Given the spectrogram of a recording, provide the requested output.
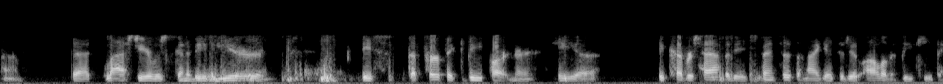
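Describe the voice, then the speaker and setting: Moderate-paced speech from a man, broken by long, frequent pauses. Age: 60s. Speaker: beekeeper. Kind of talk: casual chat. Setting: phone call.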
